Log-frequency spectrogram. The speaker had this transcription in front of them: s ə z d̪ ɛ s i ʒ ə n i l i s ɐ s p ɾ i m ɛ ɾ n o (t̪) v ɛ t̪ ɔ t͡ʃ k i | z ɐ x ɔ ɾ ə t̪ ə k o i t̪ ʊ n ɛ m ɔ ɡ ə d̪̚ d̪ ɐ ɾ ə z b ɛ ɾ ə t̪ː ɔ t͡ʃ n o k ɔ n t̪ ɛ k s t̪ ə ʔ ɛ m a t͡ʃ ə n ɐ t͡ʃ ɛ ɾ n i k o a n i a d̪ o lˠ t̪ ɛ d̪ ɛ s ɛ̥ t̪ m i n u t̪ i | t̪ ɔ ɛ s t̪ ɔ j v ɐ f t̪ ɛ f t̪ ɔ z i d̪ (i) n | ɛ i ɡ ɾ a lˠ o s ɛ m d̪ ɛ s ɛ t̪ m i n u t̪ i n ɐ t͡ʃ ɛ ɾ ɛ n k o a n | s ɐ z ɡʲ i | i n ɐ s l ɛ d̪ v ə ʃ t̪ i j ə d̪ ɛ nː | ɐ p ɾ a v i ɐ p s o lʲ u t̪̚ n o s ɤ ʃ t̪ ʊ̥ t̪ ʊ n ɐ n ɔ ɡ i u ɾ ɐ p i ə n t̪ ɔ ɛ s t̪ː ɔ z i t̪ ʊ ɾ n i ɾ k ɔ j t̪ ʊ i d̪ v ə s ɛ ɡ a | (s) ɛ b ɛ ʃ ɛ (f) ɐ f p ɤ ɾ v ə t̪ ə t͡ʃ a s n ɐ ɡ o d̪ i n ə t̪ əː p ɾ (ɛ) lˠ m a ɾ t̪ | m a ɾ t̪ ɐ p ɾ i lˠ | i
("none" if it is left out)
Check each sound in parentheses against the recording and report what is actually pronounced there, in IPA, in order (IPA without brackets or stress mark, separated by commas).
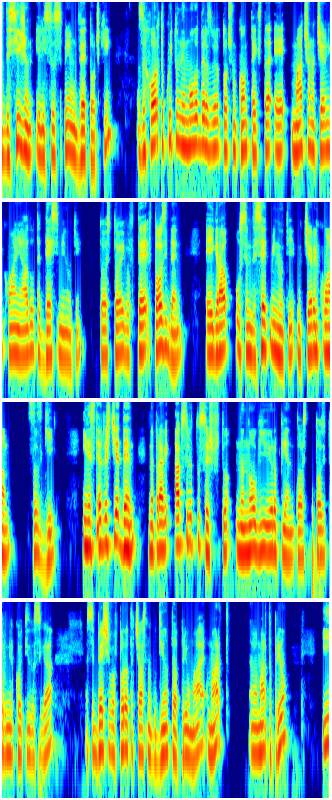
d̪, ɛ, s, v, i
